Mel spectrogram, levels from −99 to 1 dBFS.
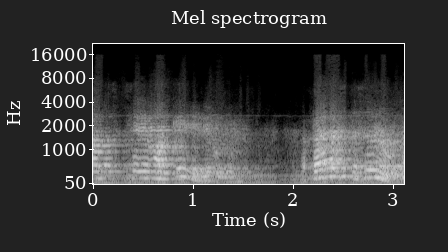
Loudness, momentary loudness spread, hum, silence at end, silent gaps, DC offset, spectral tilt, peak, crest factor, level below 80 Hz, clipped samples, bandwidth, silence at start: -21 LUFS; 17 LU; none; 0 s; none; under 0.1%; -8.5 dB/octave; -6 dBFS; 16 dB; -44 dBFS; under 0.1%; 8.2 kHz; 0 s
